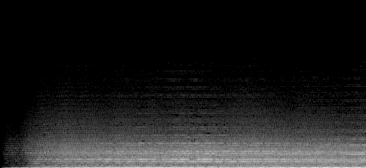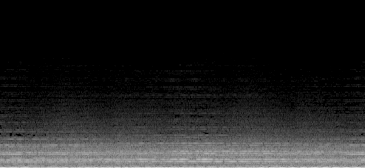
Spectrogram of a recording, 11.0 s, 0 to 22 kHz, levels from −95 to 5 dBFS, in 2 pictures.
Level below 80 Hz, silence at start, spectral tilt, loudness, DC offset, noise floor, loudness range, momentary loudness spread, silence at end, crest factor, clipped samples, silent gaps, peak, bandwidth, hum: -14 dBFS; 0.2 s; -7.5 dB/octave; -22 LUFS; under 0.1%; -34 dBFS; 3 LU; 7 LU; 0 s; 12 dB; under 0.1%; none; -2 dBFS; 4 kHz; none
